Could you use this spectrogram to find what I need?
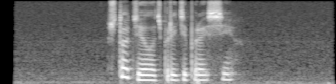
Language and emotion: Russian, neutral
